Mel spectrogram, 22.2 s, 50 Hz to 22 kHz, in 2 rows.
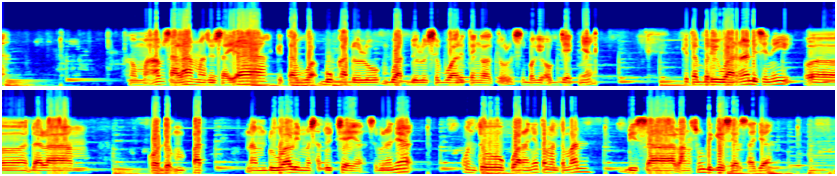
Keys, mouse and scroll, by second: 1.3 Delete, 4.6 click, 9.3 ctrl+v, 10.6 click.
